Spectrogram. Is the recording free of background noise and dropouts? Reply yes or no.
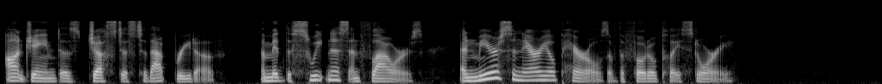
yes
